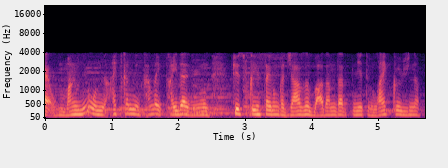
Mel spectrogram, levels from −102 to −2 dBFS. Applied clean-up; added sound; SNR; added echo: none; none; none; none.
